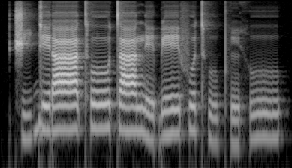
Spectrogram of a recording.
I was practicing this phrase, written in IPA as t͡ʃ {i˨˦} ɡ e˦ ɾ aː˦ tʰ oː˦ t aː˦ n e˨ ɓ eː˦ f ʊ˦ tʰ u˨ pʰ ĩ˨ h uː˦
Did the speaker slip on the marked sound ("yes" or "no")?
no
